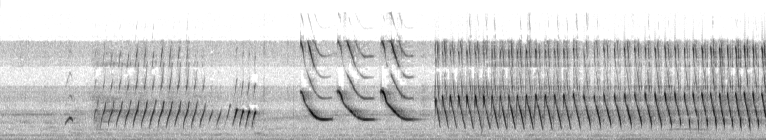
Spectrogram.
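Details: Canary singing offered as master song to spur lazy canaries: a fast, even high trill, a few loud downward-swooping whistles, then a long rapid rolling trill.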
